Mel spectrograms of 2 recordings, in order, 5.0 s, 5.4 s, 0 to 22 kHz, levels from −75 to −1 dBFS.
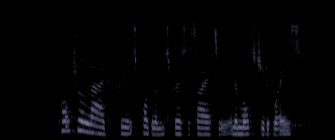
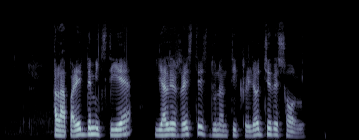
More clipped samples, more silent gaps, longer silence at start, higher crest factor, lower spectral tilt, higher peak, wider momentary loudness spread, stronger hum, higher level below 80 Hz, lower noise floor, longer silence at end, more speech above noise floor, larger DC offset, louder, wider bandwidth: neither; neither; about the same, 0.9 s vs 0.8 s; about the same, 16 dB vs 20 dB; second, -4 dB/octave vs -6 dB/octave; second, -34 dBFS vs -8 dBFS; second, 7 LU vs 12 LU; neither; second, -88 dBFS vs -74 dBFS; about the same, -79 dBFS vs -78 dBFS; second, 0.5 s vs 0.85 s; second, 30 dB vs 52 dB; neither; second, -50 LUFS vs -26 LUFS; about the same, 11.5 kHz vs 11.5 kHz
